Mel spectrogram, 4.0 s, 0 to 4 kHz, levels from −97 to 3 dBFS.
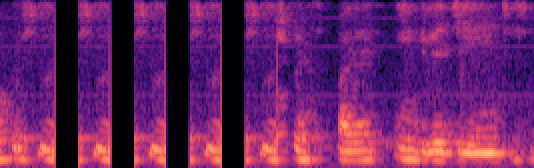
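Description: Speech with a stutter with silent gaps from 0.41 to 2.08 s: a 231 ms fragment plays four times, each followed by 185 ms of dead silence, likely a stalled stream replaying its last buffer. A short stall from a late packet at 3.09 to 3.24 s briefly holds a sound about 15 ms too long as the jitter buffer stretches audio while waiting. Throughout, nothing above 4 kHz comes through, which points to a narrowband call codec such as G.711.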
